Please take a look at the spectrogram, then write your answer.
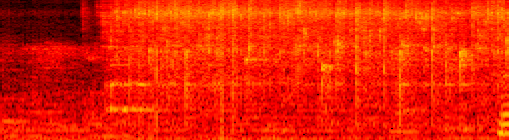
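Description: Chili dropped into hot oil bursts into a loud, steady sizzle that starts abruptly and continues, close and alone.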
